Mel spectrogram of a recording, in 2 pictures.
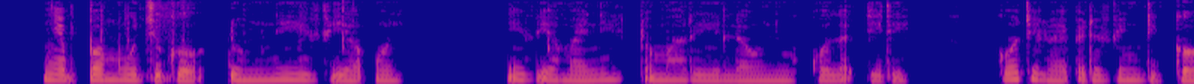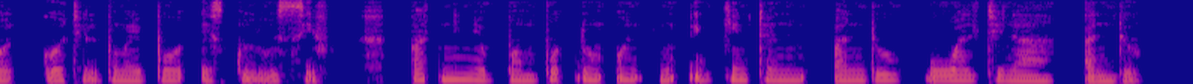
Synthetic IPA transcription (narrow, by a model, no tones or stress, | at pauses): ɲɛbːamud͡ʒuɡɔɗumnivijaʔɔnː | ivijamajniɗɔ̰maɾilawnikɔla̰ɗiɗi | ɡ̥ɔtɛlmajɓɛdɔvindiɡɔdɡ̥ɔtʰɛlbɔmajbɔɛsklṵsḭf | b̥atniɲɔbːamboɗːumɔnɗumɗiɡːintan | anduwaltinaɓa̰ndu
